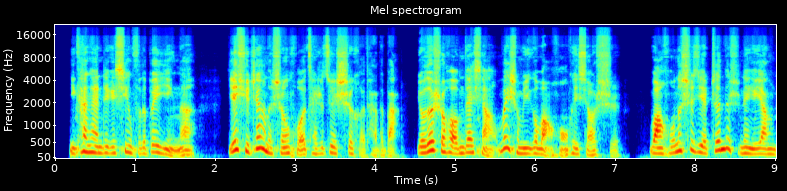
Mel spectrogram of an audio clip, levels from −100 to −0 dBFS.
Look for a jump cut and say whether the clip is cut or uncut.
uncut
